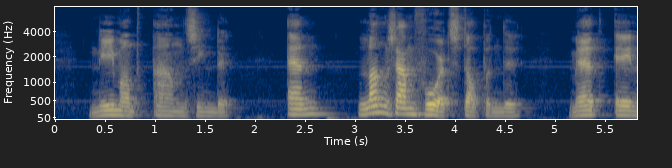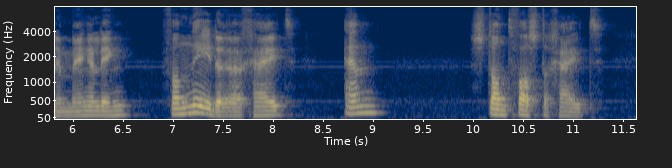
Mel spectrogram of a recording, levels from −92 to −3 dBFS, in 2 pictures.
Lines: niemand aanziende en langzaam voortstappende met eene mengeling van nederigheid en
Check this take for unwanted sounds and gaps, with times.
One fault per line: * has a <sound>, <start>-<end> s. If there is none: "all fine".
all fine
